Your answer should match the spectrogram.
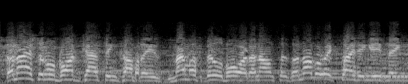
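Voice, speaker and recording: A man's voice: high-pitched, fast. A man announcing a 1940s radio show with a grandiose, theatrical, scripted delivery. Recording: dull old radio broadcast. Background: prominent music.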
